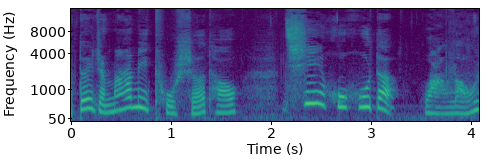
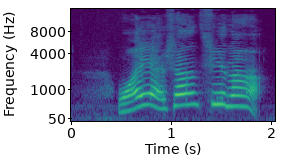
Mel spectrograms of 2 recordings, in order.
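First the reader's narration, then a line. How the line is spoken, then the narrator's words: Shrieking retort. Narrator (Chinese): 冰冰尖叫着回嘴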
